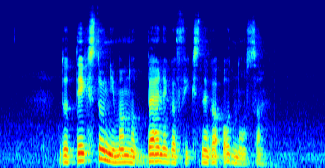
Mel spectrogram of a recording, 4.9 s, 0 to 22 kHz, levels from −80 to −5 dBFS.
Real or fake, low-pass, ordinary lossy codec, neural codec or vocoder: fake; 19.8 kHz; none; vocoder, 44.1 kHz, 128 mel bands every 256 samples, BigVGAN v2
